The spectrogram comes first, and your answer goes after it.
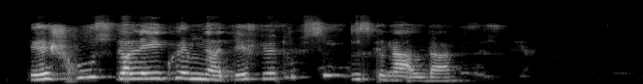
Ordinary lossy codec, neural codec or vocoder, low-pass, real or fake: AAC, 32 kbps; codec, 44.1 kHz, 2.6 kbps, SNAC; 10.8 kHz; fake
